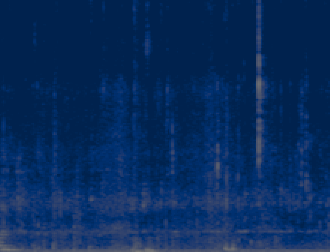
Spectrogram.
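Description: Goldfish aquarium's filter running: faint water trickling over a low steady hum, with a few small clicks.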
